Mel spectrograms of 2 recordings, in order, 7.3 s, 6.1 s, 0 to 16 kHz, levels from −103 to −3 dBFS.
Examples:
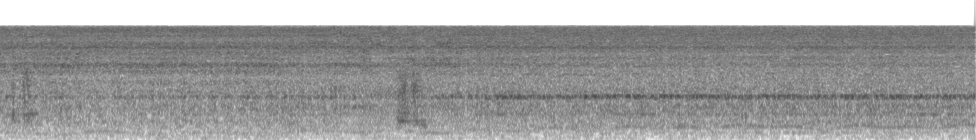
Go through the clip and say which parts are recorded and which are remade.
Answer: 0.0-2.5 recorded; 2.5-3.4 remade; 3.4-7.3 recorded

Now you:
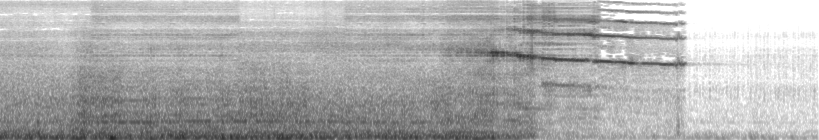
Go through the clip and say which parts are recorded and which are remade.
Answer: 0.0-0.7 recorded; 0.7-1.8 remade; 1.8-2.6 recorded; 2.6-4.5 remade; 4.5-6.1 recorded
